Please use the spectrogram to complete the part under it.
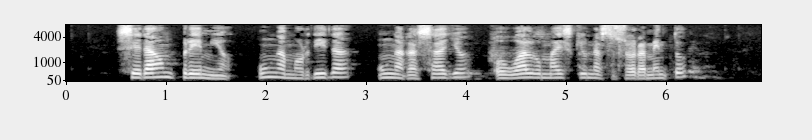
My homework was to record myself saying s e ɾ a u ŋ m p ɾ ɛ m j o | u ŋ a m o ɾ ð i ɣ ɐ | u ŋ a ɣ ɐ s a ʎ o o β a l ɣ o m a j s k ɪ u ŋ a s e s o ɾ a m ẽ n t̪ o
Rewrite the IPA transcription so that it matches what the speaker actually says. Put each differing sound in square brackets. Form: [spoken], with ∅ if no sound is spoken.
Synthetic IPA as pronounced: s e ɾ a u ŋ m p ɾ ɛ m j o | u ŋ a m o ɾ ð i [ð] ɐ | u ŋ a ɣ [a] s a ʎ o o [w] a l ɣ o m a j s k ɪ u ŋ a s e s o ɾ a m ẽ n t̪ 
